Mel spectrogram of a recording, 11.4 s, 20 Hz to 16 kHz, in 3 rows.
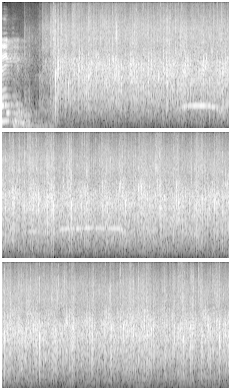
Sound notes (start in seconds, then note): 1.1 audience cheering and clapping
